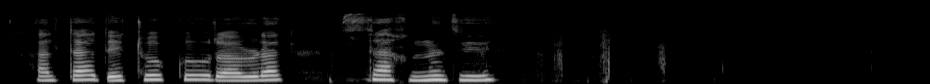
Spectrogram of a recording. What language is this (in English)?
Pashto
